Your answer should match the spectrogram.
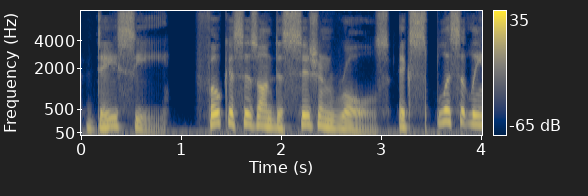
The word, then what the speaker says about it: DACE: DACE, pronounced Dacey, focuses on decision roles,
